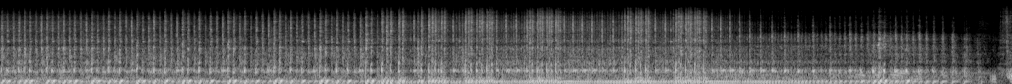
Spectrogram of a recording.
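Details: Universal 550 tractor diesel idling with uneven knock about twice per second; fuel leak and occasional blue smoke seen, injectors serviced but noise remains; suspects injector, compression loss or piston, compression test needed, unconfirmed.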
